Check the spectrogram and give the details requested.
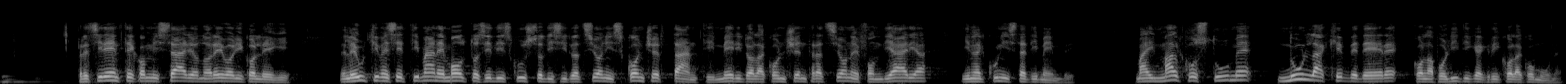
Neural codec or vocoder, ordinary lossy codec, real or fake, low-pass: none; none; real; 7.2 kHz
